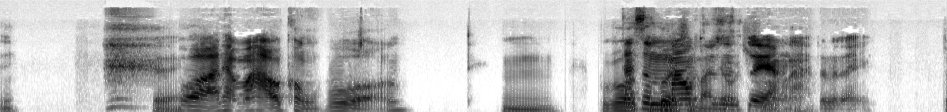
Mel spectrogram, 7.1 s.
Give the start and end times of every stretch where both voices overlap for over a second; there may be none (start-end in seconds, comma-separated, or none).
4.6-5.9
